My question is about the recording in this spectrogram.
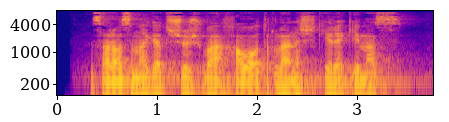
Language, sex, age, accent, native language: Uzbek, male, 25-34, Navoiy, Uzbek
